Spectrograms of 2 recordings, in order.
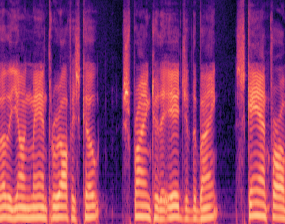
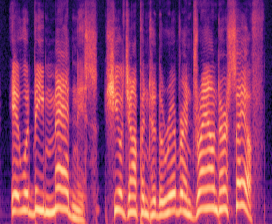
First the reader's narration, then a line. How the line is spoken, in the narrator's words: One of those holding her yelled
